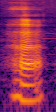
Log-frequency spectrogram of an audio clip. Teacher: ये जो होता है कंठ से और तालु से बोला जाता है। ह बोल के देखिए, ह।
